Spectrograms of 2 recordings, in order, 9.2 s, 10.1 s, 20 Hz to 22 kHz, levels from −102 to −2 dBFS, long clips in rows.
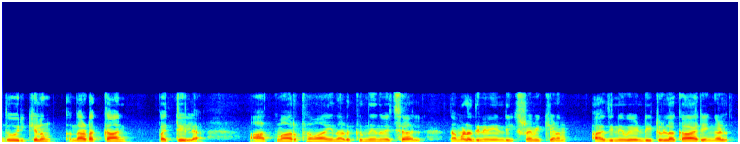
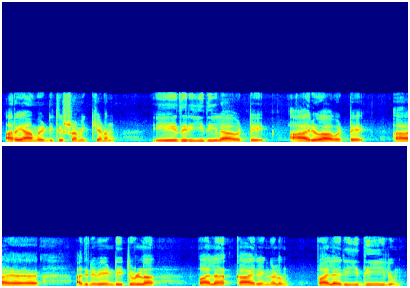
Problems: none marked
